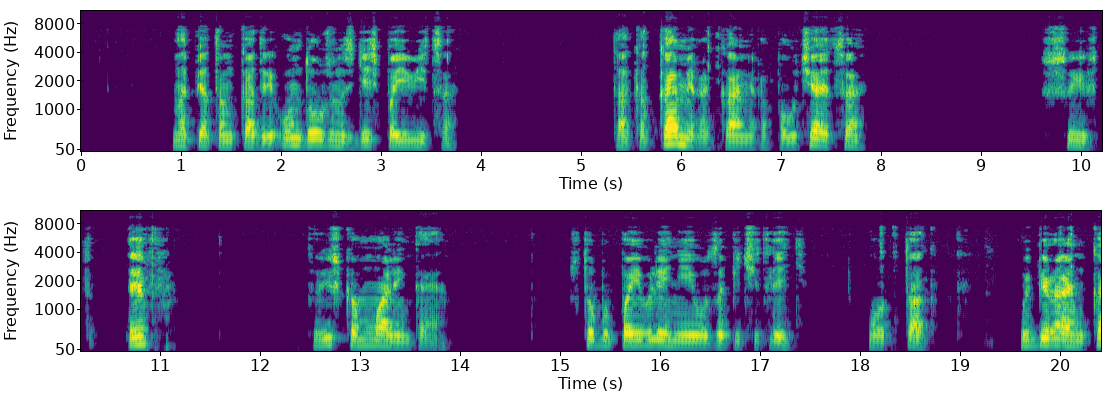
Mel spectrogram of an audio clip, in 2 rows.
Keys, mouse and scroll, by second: 6.2 click, 10.9 shift+f, 12.8-18.1 Down, 18.1 click, 18.3 Down, 20.1 click.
